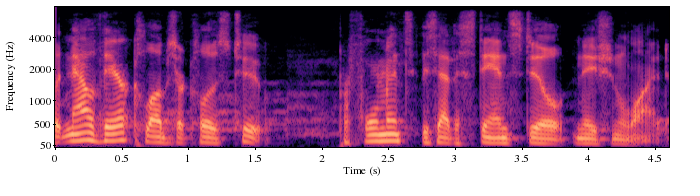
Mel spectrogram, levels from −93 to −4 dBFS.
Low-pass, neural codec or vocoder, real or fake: 7.2 kHz; codec, 16 kHz, 4 kbps, FreqCodec, larger model; fake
